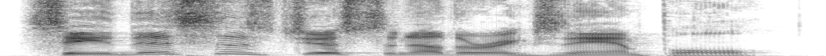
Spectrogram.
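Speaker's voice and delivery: ordinary delivery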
